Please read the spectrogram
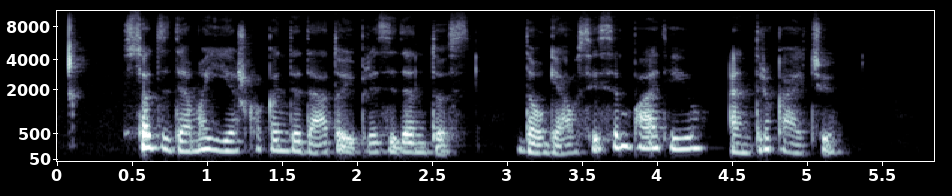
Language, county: Lithuanian, Kaunas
